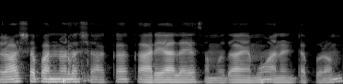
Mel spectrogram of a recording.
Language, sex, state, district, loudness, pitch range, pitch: Telugu, male, Andhra Pradesh, Anantapur, -20 LUFS, 105-125 Hz, 110 Hz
